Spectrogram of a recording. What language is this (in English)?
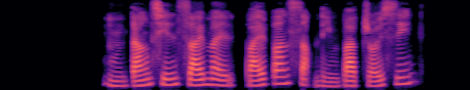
Cantonese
